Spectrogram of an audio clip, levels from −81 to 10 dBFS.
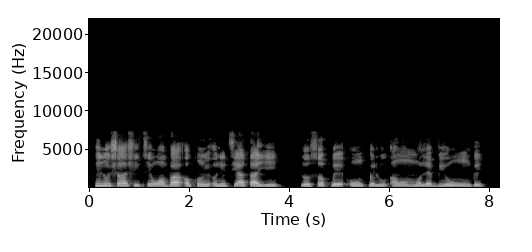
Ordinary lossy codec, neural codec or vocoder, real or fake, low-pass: none; none; real; 7.2 kHz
